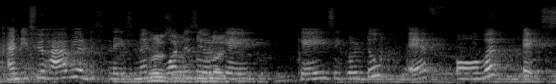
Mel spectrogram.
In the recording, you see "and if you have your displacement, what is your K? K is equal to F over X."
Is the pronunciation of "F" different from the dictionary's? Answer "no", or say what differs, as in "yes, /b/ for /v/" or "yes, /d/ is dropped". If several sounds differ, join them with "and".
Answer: no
